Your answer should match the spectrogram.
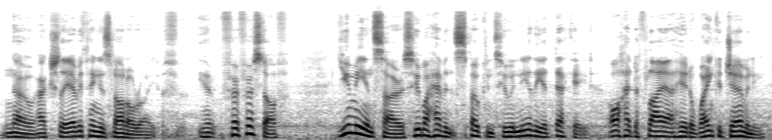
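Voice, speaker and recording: An actor playing an irritable, sarcastic younger brother who grumbles, in naturalistic audio drama dialogue. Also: male voice, medium pitch, lively intonation, brisk, few pauses, warm tone, close to an everyday voice. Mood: irritated, sarcastic. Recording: faint background noise.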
